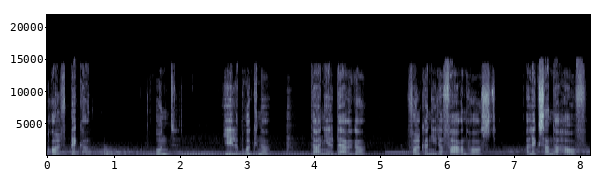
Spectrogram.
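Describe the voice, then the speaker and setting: A man reading scripted closing credits as a radio drama announcer. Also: lowish voice. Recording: loud music underneath. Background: loud music.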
